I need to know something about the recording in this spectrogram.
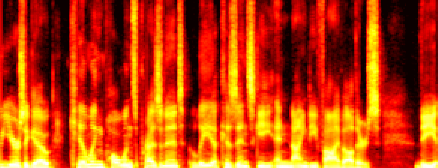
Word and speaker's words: Lech: the twin brother of Lech, as I mispronounced Leah before, as I'll use this opportunity.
